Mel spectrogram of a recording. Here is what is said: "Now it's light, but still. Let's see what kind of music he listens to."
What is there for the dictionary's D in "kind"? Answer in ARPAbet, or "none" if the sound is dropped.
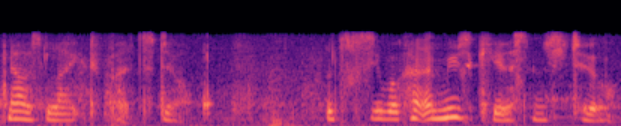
none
